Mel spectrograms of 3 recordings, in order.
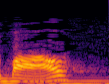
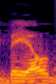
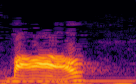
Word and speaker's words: Baal: Yet I have left me 7,000 in Israel, all the knees which have not bowed unto Baal, is the correct pronunciation. We say Baal, but it's Baal.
